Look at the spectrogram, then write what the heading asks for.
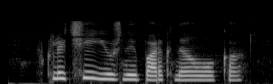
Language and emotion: Russian, neutral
